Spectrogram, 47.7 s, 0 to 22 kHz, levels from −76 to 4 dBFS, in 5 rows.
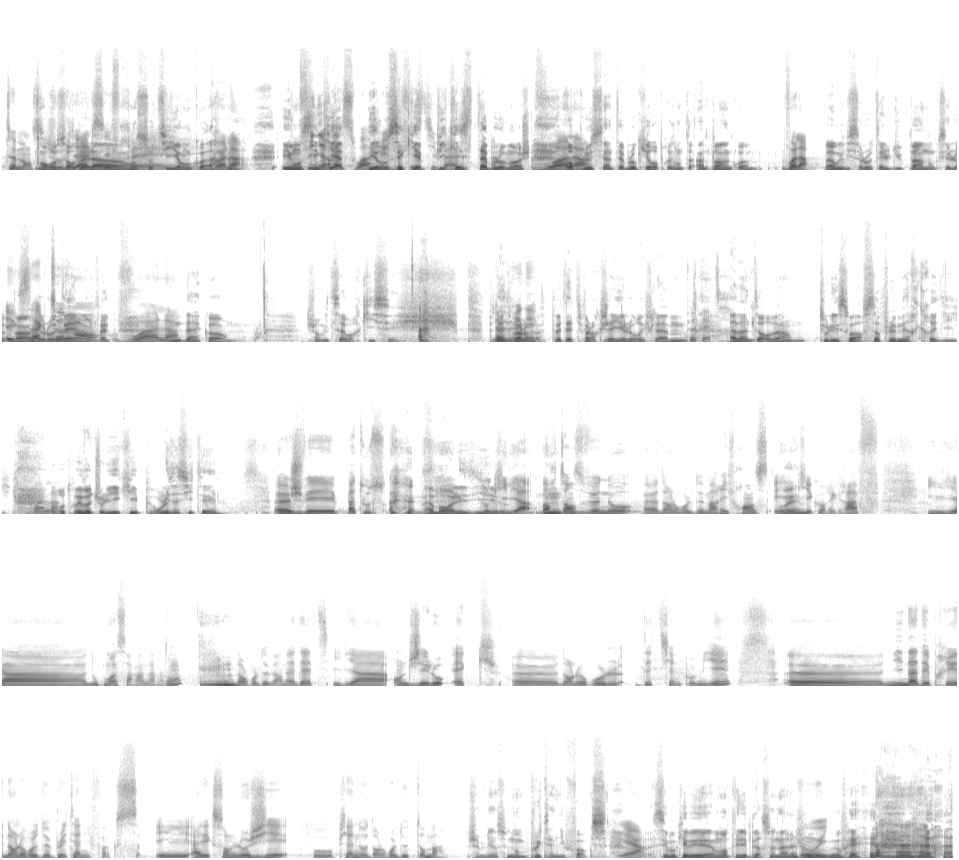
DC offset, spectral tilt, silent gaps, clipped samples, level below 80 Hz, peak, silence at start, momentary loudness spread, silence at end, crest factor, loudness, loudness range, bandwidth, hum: under 0.1%; -5 dB/octave; none; under 0.1%; -68 dBFS; -8 dBFS; 0.05 s; 15 LU; 0 s; 24 dB; -32 LUFS; 10 LU; 16.5 kHz; none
